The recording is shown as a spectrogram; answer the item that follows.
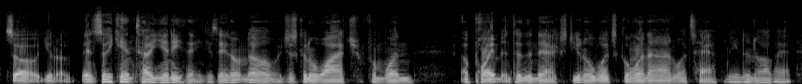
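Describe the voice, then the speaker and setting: Congested guy rambling on radio, gravelly low voice, dry studio sound. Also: level tone, brisk, warm tone, dry recording. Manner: rambling, self-interrupting. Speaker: pastor and radio host. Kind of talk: casual radio chat.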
